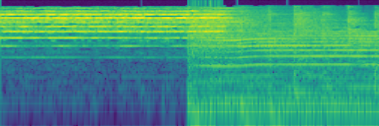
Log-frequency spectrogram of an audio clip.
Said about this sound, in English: The bell's ringing.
